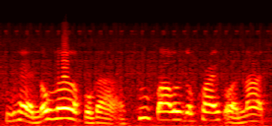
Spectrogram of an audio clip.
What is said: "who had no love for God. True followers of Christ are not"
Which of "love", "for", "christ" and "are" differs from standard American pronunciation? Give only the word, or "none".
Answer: none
